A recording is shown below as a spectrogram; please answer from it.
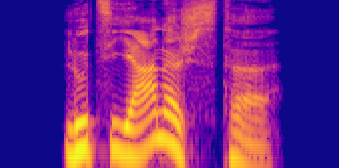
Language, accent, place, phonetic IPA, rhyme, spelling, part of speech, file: German, Germany, Berlin, [luˈt͡si̯aːnɪʃstə], -aːnɪʃstə, lucianischste, adjective, De-lucianischste.ogg
- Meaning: inflection of lucianisch: 1. strong/mixed nominative/accusative feminine singular superlative degree 2. strong nominative/accusative plural superlative degree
